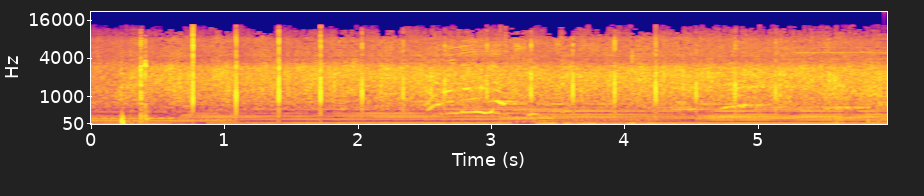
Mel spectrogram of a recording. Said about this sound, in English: now put your Bibles on your laps and let's clap our hands unto the Lord, all the people of God.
